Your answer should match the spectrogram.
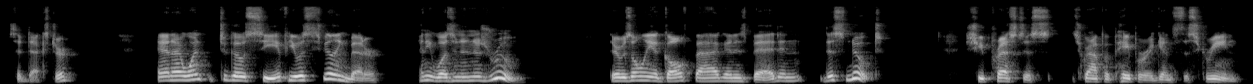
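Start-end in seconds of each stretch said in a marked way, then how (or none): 1.6-8.8 higher-pitched, anxious account; mildly distressed mother telling what happened; lightly voiced worried mother. A narrator's reading. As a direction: recount the discovery with worry.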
